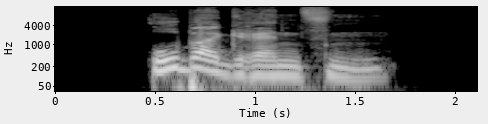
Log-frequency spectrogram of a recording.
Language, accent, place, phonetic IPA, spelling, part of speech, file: German, Germany, Berlin, [ˈoːbɐˌɡʁɛnt͡sn̩], Obergrenzen, noun, De-Obergrenzen.ogg
- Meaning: plural of Obergrenze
